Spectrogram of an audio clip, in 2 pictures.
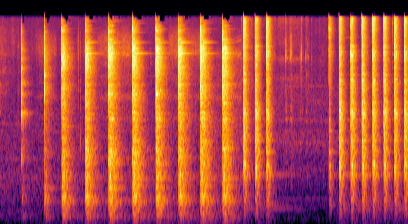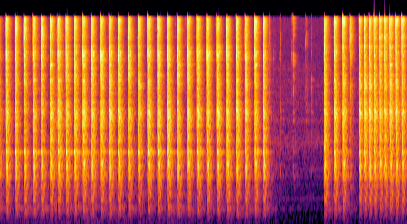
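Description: Hammer blows on a cape chisel cutting a slot into a round steel shaft held in a vise: sharp metallic strikes, about two a second at first, then after a short pause a fast even run of about five a second, with another brief pause near the end.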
